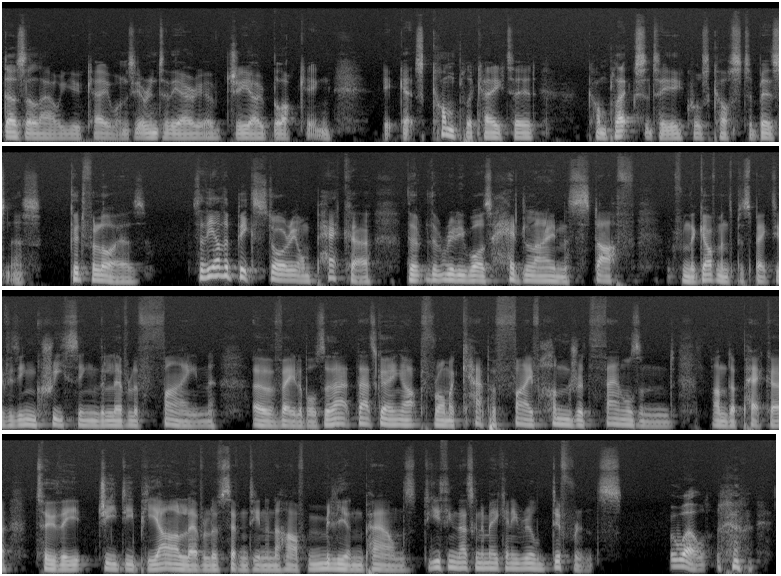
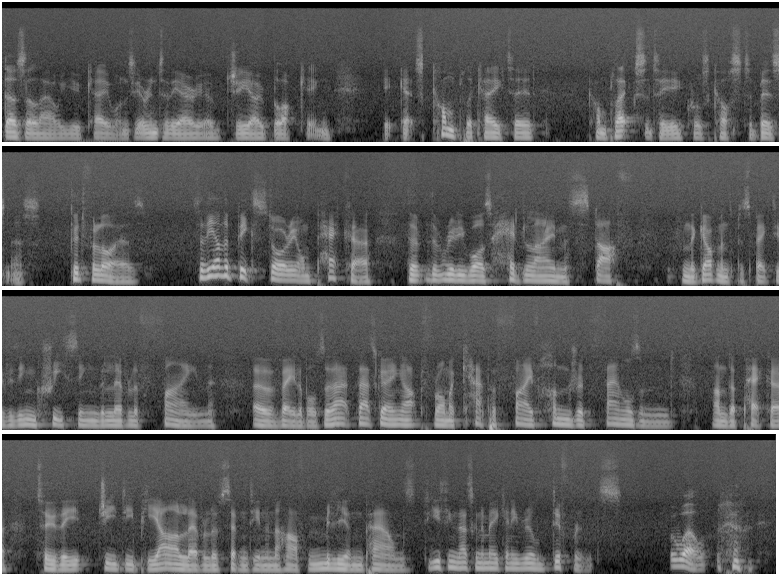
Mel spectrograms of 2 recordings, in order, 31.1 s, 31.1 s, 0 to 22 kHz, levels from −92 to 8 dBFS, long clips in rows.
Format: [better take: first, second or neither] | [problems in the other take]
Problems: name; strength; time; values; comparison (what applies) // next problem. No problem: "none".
first | hiss; loud; throughout; 6 dB below the speech; faint in the first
